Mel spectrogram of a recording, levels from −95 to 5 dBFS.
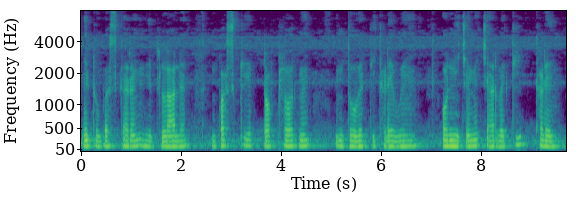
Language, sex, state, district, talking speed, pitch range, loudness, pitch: Hindi, male, Jharkhand, Deoghar, 150 wpm, 115-120 Hz, -22 LUFS, 115 Hz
